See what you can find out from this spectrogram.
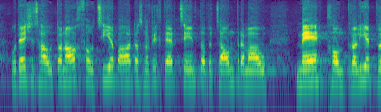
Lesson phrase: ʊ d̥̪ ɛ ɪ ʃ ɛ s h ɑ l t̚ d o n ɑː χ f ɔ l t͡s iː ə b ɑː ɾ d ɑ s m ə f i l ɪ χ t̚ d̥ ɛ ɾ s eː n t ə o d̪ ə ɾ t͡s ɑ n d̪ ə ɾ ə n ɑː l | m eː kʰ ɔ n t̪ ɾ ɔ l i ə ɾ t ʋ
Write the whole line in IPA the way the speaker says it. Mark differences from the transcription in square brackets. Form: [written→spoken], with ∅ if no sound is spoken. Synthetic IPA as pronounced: ʊ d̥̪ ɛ ɪ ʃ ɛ s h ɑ l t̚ d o n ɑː χ f ɔ l t͡s iː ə b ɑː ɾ d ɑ s m ə f [i→ɪ] l ɪ χ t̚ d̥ ɛ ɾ [s→t͡s] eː n t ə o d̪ ə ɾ t͡s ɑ n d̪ ə ɾ ə [n→m] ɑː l | m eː kʰ ɔ n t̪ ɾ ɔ l i ə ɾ t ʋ

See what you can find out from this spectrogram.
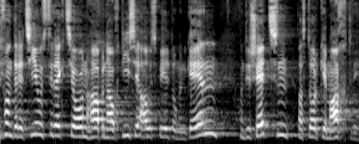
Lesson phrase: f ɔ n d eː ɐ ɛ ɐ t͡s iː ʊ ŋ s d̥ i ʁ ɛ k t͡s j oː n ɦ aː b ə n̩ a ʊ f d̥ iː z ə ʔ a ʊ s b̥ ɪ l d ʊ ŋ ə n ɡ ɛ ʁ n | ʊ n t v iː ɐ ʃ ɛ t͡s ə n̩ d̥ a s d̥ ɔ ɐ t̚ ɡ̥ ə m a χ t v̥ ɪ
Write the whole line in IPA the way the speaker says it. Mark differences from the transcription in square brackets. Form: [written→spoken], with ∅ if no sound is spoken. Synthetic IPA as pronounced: f ɔ n d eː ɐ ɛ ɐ t͡s iː ʊ ŋ s d̥ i ʁ ɛ k t͡s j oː n ɦ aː b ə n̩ a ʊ [f→x] d̥ iː z ə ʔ a ʊ s b̥ ɪ l d ʊ ŋ ə n ɡ ɛ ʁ n | ʊ n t v iː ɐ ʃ ɛ t͡s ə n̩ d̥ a s d̥ ɔ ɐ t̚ ɡ̥ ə m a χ t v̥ ɪ

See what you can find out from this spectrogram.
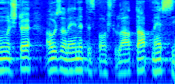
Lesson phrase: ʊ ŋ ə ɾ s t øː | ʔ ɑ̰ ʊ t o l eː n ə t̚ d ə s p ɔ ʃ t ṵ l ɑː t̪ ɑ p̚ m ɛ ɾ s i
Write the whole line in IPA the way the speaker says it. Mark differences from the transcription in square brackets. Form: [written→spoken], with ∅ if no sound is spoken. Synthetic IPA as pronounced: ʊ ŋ ə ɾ [s→ʃ] t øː | ʔ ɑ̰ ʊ [t→s] o l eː n ə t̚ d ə s p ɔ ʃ t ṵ l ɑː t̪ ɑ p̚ m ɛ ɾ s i

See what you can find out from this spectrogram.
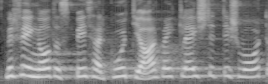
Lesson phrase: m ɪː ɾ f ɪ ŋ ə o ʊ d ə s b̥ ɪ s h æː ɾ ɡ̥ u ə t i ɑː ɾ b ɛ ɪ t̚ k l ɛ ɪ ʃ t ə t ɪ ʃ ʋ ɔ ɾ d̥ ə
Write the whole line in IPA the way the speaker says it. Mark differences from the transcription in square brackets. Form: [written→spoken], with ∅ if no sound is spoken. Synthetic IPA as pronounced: m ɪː ɾ f ɪ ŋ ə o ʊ d [ə→ɑ] s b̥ ɪ s h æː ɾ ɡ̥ u ə t i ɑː ɾ b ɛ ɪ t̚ k l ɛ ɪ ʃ t ə t ɪ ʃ ʋ ɔ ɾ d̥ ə

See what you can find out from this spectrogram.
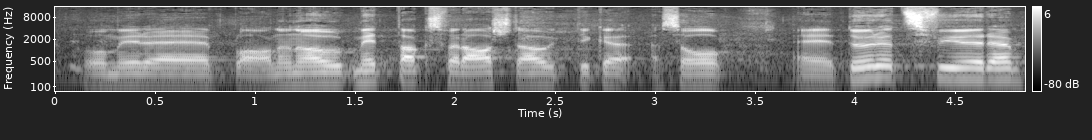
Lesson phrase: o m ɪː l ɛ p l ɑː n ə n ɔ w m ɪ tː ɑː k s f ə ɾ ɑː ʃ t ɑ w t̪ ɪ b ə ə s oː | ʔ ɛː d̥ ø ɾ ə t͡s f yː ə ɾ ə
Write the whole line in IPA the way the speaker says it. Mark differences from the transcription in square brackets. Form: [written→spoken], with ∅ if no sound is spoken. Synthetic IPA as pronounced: o m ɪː [l→ɾ] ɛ p l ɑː n ə n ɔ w m ɪ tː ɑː k s f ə ɾ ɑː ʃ t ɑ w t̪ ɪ [b→ɡ] ə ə s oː | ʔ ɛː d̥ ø ɾ ə t͡s f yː ə ɾ ə

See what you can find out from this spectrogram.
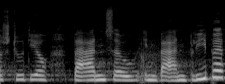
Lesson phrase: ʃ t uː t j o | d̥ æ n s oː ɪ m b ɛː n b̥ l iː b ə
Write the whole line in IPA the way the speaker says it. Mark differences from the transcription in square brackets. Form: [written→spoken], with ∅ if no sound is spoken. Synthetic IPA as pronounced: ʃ t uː [t→d] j o | [d̥→b̥] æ n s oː ɪ [m→n] b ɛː n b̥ l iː b ə

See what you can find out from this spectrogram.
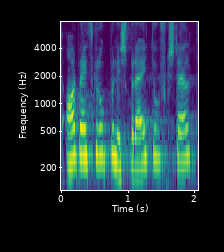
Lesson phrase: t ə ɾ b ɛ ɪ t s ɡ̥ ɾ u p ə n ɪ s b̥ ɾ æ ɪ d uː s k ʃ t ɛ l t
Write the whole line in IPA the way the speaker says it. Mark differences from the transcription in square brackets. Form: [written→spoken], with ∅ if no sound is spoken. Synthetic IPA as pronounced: t [ə→ɑ] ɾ b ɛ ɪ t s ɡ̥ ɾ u p ə n ɪ [s→ʃ] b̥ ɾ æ ɪ [d→t] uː [s→f] k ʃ t ɛ l t

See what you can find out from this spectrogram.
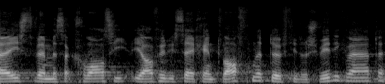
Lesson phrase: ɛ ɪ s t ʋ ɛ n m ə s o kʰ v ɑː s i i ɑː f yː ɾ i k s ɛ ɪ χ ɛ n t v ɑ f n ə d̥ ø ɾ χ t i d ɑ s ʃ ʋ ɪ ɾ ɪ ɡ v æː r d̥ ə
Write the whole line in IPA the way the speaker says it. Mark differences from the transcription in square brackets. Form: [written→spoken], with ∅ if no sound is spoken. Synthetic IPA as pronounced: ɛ ɪ s t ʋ ɛ n m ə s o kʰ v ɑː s i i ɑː f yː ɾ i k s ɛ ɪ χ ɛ n t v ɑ f n ə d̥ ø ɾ [χ→f] t i d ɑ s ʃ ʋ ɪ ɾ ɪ ɡ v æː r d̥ ə

